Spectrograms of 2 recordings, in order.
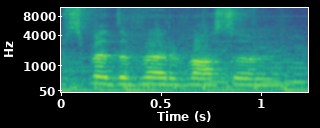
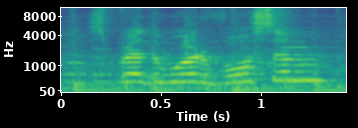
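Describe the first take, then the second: First: It is said in the speaker's ordinary accent. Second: It is said in an attempted Irish accent.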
